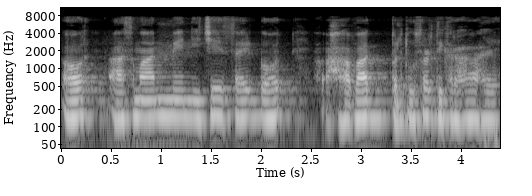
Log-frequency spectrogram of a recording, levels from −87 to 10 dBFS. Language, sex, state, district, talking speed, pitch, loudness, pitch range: Hindi, male, Bihar, West Champaran, 150 wpm, 140 Hz, -17 LUFS, 135-145 Hz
